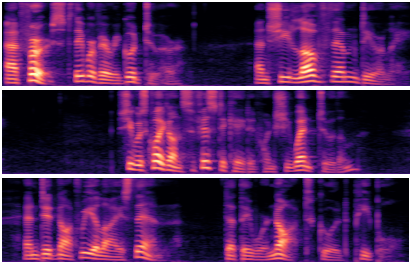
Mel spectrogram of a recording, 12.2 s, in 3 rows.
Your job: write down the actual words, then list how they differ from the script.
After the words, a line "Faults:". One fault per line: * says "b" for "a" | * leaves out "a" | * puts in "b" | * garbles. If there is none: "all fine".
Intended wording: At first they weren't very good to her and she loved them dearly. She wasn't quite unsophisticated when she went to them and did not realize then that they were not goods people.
At first they were very good to her and she loved them dearly. She was quite unsophisticated when she went to them and did not realize then that they were not good people.
Faults:
* says "were" for "weren't"
* says "was" for "wasn't"
* says "good" for "goods"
